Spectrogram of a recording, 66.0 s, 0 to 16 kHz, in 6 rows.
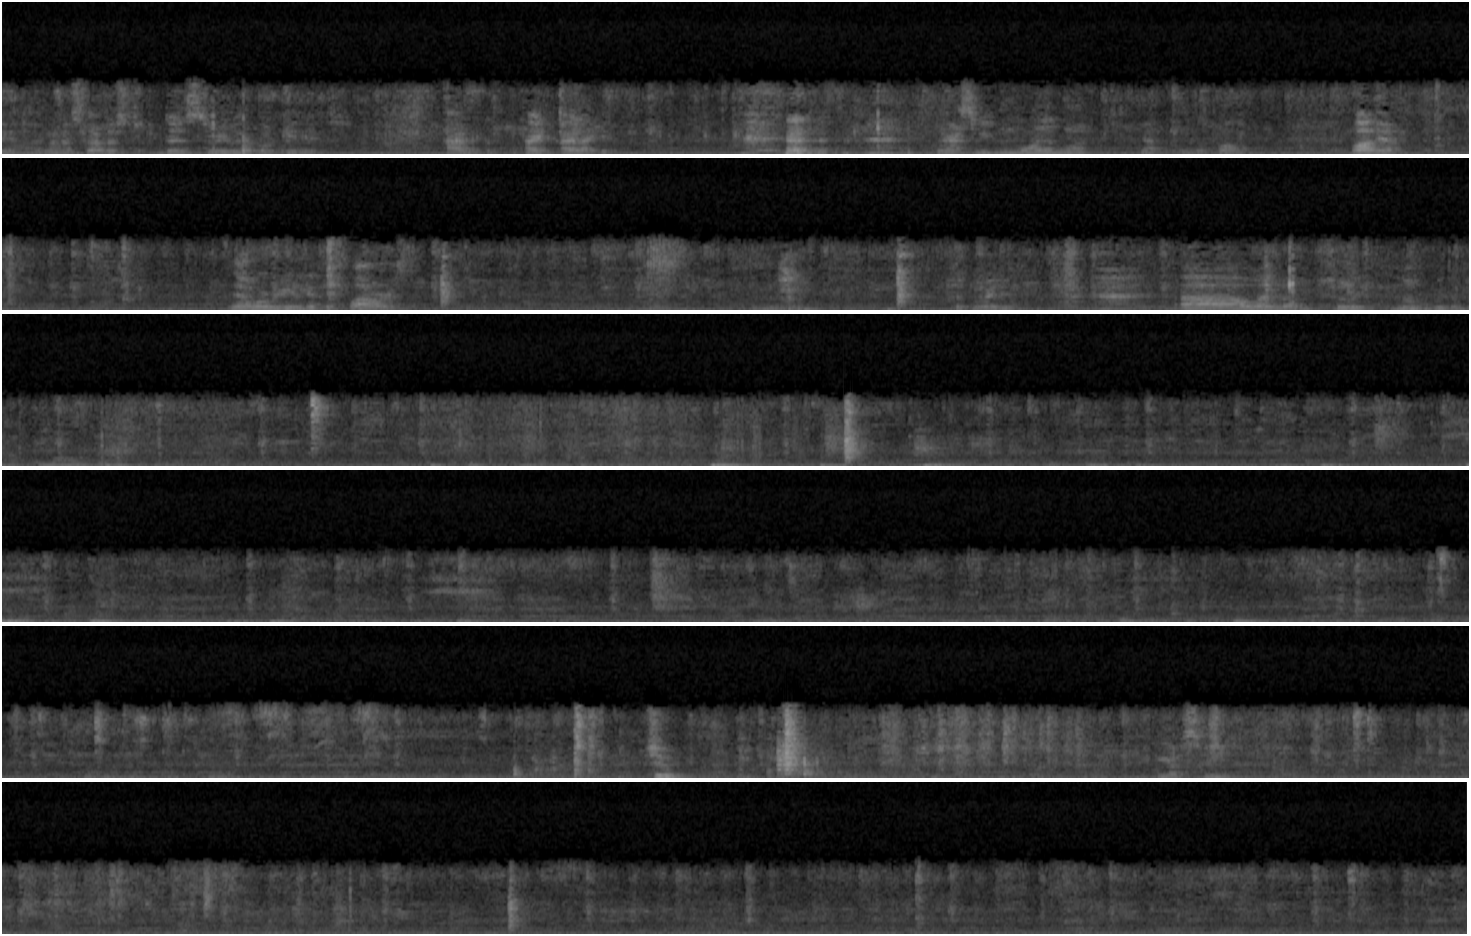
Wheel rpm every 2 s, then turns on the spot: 0, 0, 0, 0, 0, 0, 0, 0, 0, 0, 0, 0, 0, 0, 0, 0, 0, 0, 0, 0, 0, 0, 0, 0, 0, 0, 0, 0, 0, 0, 0, 0, 0.
none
